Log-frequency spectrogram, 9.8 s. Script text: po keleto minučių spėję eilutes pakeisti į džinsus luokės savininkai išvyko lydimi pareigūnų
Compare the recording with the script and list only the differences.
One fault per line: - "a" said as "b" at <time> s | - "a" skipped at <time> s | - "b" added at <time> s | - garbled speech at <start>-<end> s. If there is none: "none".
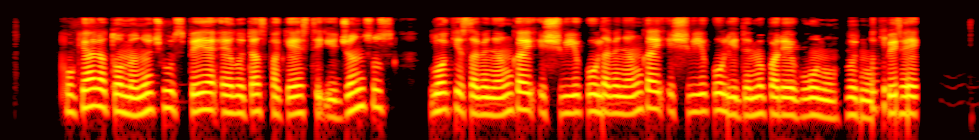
- "savininkai išvyko" added at 6.0 s
- garbled speech at 8.5-9.2 s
